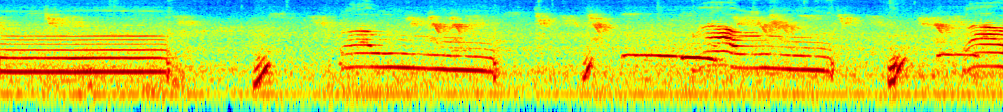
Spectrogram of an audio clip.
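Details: A tiny Siamese kitten pestering a ginger cat gives long, drawn-out yowling meows broken by short, sharp upward squeaks.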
